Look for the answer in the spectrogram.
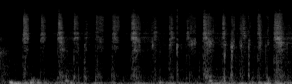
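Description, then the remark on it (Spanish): A voice imitates cymbals with a rapid, rhythmic run of crisp, hissing 'ts' bursts made with the lips and tongue, fairly quiet, with no talking. “Entonces este, empieza a hacer este, este, esta técnica que es este, hacer los sonidos de los platillos que suenan de...”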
